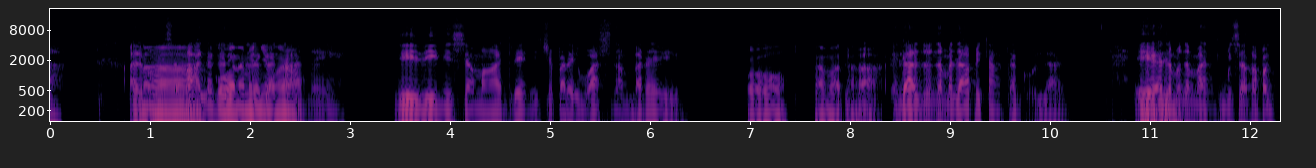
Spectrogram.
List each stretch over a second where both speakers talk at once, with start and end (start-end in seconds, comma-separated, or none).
0.9-2.6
